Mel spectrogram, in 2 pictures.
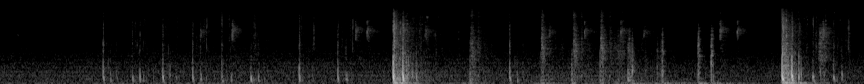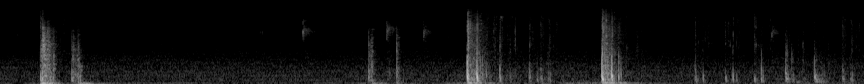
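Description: Footsteps tap and thud on hard surfaces.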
